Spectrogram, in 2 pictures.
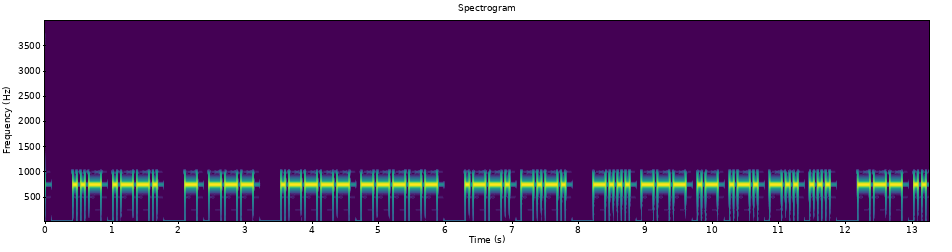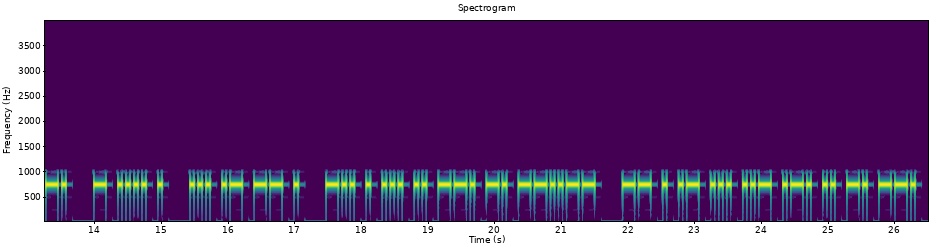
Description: Morse code, heard as a keyed tone, about 20 wpm, 750 Hz. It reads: UP TO 10 PC BOARDS OF THE SAME DESIGN, MEASURING
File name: Archive / 20 WPM / 20WPM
